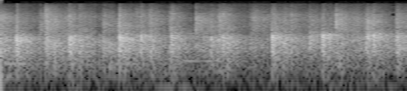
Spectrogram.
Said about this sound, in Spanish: Así que mito invito, déle ofrenda de palmas al Señor con todo su corazón.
